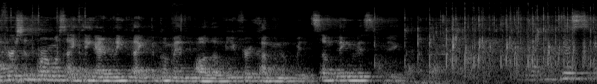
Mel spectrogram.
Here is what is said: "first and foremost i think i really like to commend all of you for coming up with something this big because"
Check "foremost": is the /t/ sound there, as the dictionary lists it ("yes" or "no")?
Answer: no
